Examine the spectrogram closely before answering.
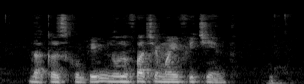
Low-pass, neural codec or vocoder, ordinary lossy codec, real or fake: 10.8 kHz; none; AAC, 32 kbps; real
